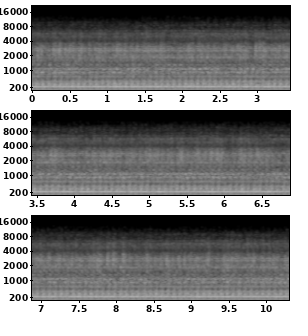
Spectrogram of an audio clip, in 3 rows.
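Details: John Deere 1025R tractor diesel after oil, oil filter, fuel filter and air filter change: steady even idle with constant low drone, no knocks or misses; normal idle.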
